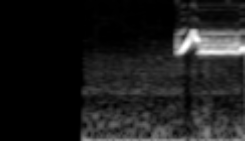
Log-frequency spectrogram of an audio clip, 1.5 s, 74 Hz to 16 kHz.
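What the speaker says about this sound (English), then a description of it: "the AV40 will begin to alarm beyond minimum approach distance for the potential level being tested" A Bierer AV40 non-contact voltage indicator held near an overhead conductor starts to alarm: a steady low hum, then a loud, bright electronic tone that rises and warbles continuously, near and alone.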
